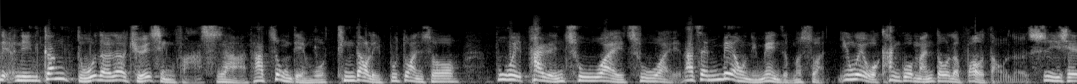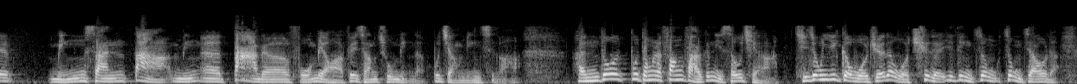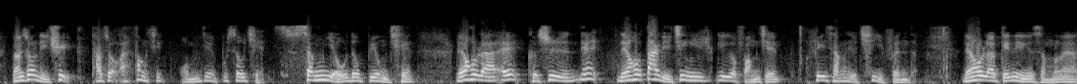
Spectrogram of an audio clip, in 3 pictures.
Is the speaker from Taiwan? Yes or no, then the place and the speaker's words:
no; Hong Kong; 当然香港是合法的哈，我们在这样的社会成长，真的不觉得的。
